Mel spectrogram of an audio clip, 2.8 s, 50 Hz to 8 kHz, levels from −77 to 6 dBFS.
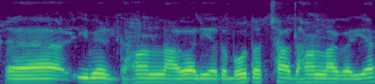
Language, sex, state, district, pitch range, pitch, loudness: Maithili, male, Bihar, Araria, 130-140 Hz, 135 Hz, -12 LUFS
